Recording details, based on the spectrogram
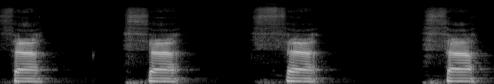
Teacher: زبان کی نوک کو سامنے اوپر کے جو دانت ہیں اس کے نیچے لے آئیں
